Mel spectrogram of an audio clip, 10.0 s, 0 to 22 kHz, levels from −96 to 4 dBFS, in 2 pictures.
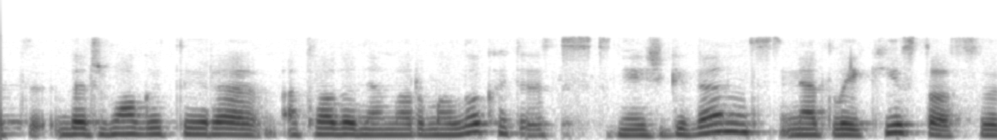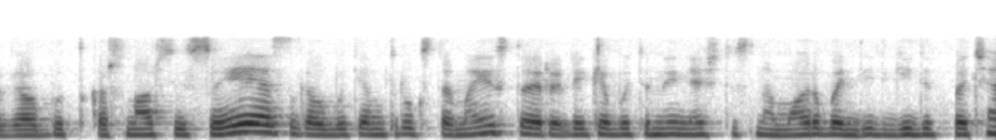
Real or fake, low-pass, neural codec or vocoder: real; 7.2 kHz; none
